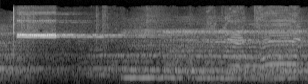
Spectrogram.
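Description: Referee's whistle blown once in a short, sharp blast, calling a stop to the ground wrestling. Voices in the arena carry on around it.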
